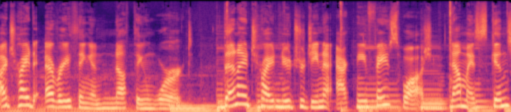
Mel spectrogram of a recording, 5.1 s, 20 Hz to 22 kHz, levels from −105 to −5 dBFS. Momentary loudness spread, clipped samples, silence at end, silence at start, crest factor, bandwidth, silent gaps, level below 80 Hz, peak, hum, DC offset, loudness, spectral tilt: 4 LU; under 0.1%; 0 s; 0 s; 14 dB; over 20 kHz; none; -34 dBFS; 0 dBFS; none; under 0.1%; -14 LUFS; -4.5 dB/octave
